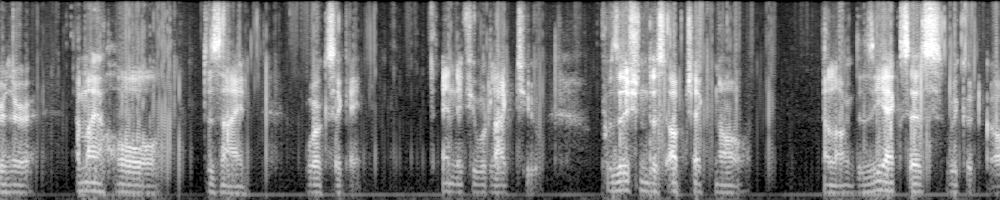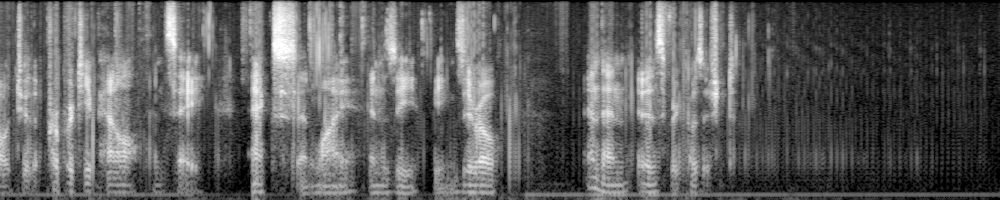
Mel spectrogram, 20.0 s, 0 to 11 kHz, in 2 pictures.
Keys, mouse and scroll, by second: 0.1-1.5 drag, 7.5 n, 9.3-11.4 middle drag, 11.4-13.0 drag, 15.3 z.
